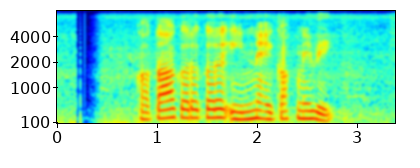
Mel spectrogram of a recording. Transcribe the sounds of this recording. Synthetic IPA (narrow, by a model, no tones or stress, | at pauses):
kat̪aːkəɾəkəɾəʔinːəekakneʋej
